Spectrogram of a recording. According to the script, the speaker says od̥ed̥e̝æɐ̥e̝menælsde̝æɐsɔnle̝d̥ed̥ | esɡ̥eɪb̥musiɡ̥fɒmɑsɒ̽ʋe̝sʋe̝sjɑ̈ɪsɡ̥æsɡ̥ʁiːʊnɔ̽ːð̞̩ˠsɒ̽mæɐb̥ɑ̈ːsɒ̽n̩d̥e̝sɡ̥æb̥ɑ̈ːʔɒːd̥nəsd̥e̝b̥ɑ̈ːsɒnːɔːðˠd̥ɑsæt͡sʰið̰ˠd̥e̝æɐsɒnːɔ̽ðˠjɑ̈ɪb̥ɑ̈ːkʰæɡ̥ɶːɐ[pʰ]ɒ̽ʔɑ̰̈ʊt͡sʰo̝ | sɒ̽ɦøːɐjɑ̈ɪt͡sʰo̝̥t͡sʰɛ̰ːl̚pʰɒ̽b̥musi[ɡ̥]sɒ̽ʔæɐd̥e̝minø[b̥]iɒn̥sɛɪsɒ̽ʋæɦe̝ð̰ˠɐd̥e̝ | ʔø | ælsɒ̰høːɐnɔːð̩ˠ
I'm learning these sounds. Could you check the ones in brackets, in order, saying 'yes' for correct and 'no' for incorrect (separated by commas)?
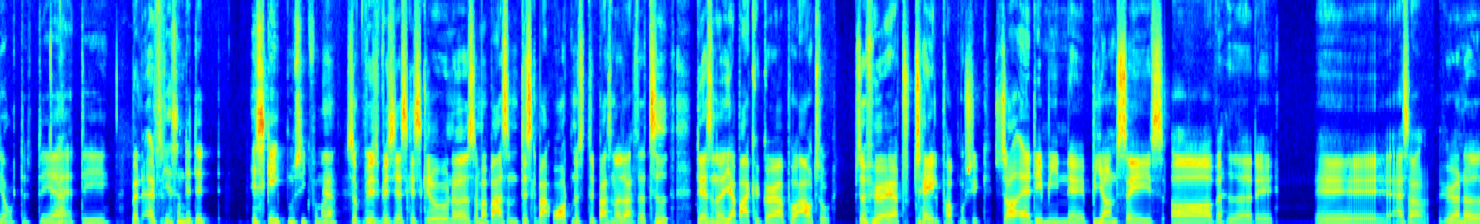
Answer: yes, yes, yes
